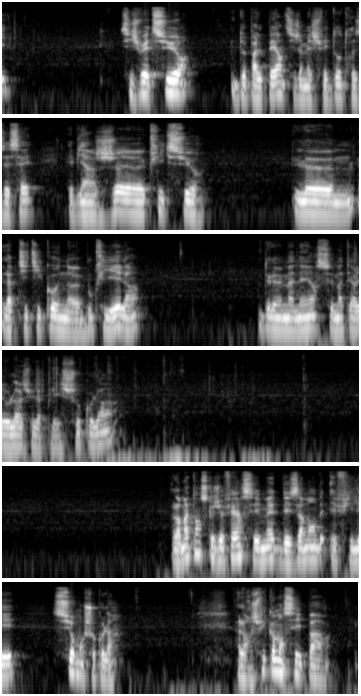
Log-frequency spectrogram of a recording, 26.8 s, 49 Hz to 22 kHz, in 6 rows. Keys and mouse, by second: 11.4-12.7 drag, 13.3-17.2 drag, 19.7 ctrl+z, 19.7-20.2 drag, 24.1 ctrl+s, 26.1 shift+middle click.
